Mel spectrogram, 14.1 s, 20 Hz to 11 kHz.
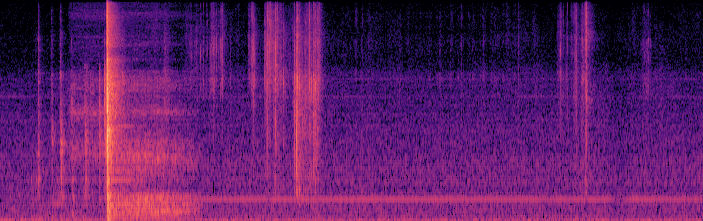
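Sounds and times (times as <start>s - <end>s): parchment paper rustling: 3.3s - 12.0s.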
